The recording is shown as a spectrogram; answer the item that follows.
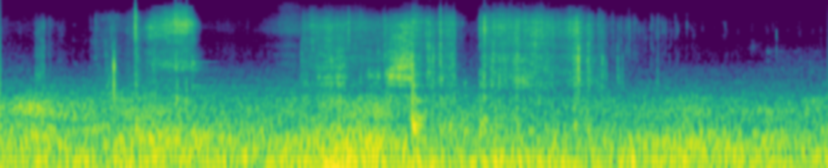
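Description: Low wind rumble on a phone microphone with footsteps, then a loud clatter about three seconds in as the mailbox door is opened, followed by rustling as a plastic bubble mailer is pulled out.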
